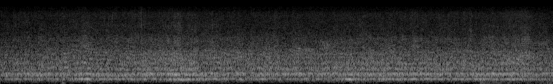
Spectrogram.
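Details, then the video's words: Bees make a continuous natural buzzing, a thick droning hum with faint wavering as individual insects shift. It stays even from start to finish. "bees therapy relaxing natural buzzing sound"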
